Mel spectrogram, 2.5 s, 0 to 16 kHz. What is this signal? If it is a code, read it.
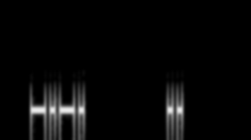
Morse code, heard as a keyed tone, about 25 wpm, 700 Hz. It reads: C I
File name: course / 25:10wpm / 092 Lesson 16d - Letter c - Two Characters 25wpm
